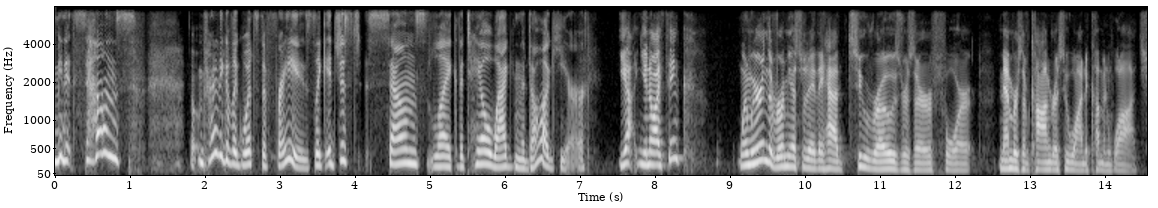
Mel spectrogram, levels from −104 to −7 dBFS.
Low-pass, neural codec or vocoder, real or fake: 7.2 kHz; none; real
